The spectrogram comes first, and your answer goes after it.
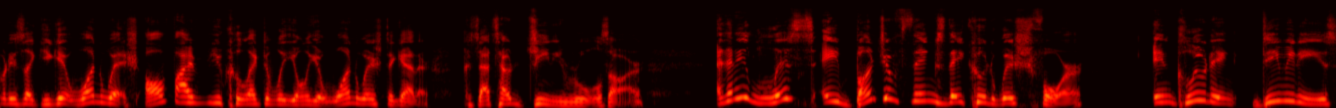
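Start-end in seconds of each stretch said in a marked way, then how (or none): none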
